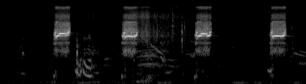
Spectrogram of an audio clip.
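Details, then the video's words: Wild grey francolin giving loud, harsh, high-pitched notes, four in just over two seconds at a steady rhythm, with softer twittering sounds between the first notes. "jungli teeter awaz gray francolin in ajungli"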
